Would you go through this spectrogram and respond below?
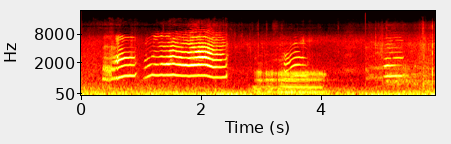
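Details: Angry domestic cat, riled up at another cat, giving a run of drawn-out, wavering meows with a rising yowl near the start and shorter upturned cries later, over a low indoor hum.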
